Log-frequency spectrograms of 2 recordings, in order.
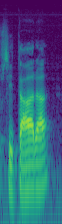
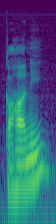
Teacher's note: heavy syllable but not the final one as in malayalam but the middle one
